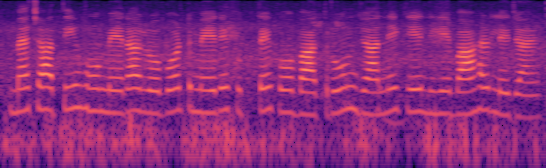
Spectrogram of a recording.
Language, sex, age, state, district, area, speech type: Urdu, female, 18-30, Bihar, Supaul, rural, read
